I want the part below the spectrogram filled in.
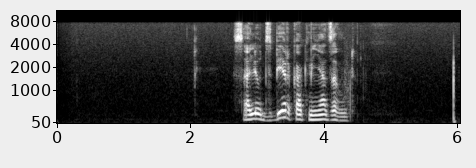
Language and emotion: Russian, neutral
